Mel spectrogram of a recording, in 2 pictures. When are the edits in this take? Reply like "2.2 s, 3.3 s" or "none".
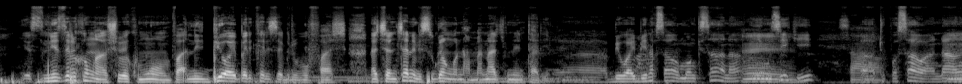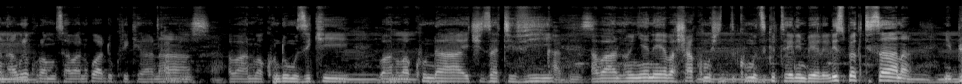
6.5 s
